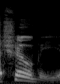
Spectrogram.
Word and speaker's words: trilby: A trilby.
